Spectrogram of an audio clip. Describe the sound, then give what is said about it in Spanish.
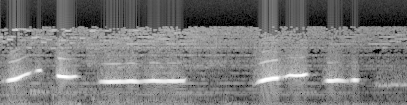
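A voice imitates a whistle heard from behind: a series of clear, sustained mid-pitched whistled notes, some rising and some held level, in short phrases with gaps, alone and without speech. “un silbido detrás de ti.”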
